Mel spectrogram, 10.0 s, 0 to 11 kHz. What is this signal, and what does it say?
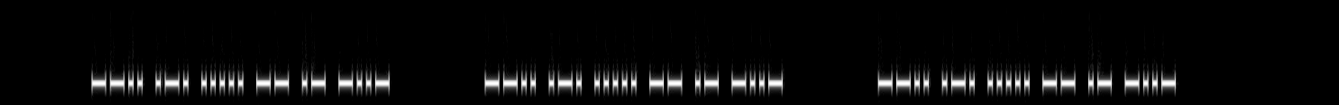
Morse code, heard as a keyed tone, about 34 wpm, 700 Hz. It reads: ZR5MAX ZR5MAX ZR5MAX
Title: DXCC-100 Call Signs - 6 Characters - Repeated 3x - 35wpm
